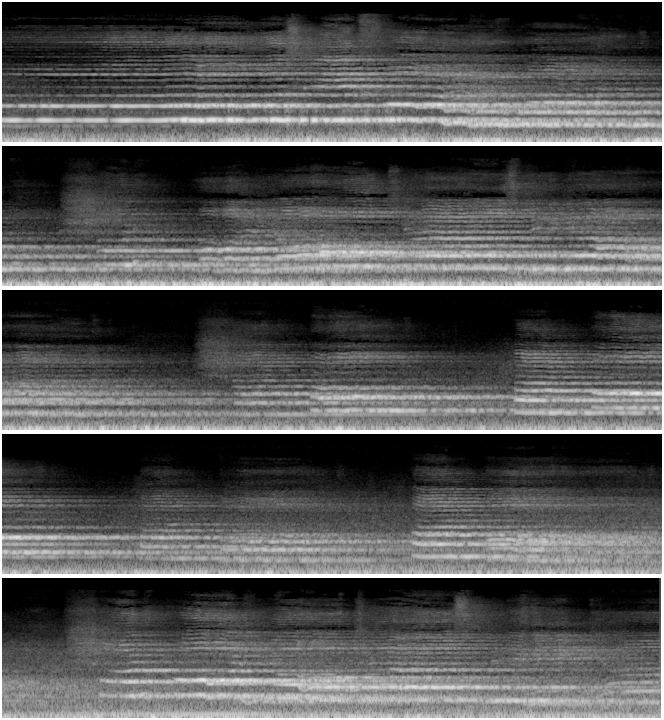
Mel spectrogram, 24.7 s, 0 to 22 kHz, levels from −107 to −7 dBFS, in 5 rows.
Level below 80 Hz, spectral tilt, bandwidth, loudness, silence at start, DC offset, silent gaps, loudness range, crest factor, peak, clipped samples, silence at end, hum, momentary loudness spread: -34 dBFS; -6.5 dB/octave; 9.6 kHz; -28 LUFS; 0 s; under 0.1%; none; 9 LU; 16 dB; -10 dBFS; under 0.1%; 0 s; none; 15 LU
